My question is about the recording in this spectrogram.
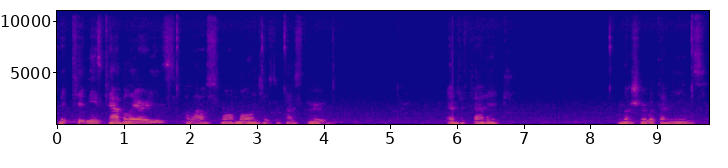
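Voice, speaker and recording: Young man, mellow dark voice, muttering to himself, self-quizzing, unsure pauses, faint background hum. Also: mid-range voice, level tone, poor audio. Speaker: student studying for an exam. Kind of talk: thinking aloud while studying.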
